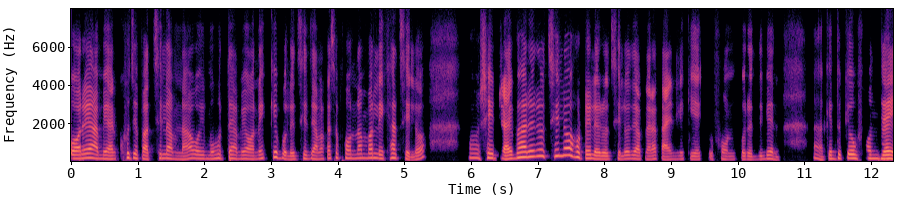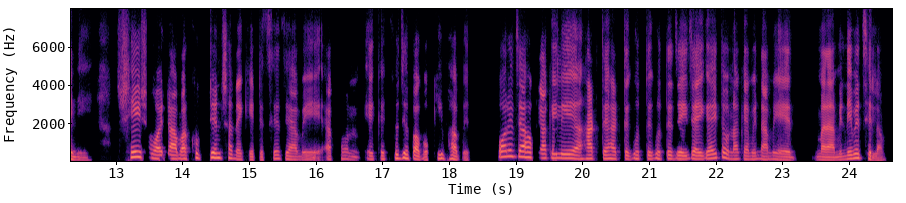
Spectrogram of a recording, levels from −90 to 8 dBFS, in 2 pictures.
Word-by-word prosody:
পরে 195 Hz, +1 st, +5 dB, 0.2 s
আমি 190 Hz, -1 st, 0 dB
আর 170 Hz, -, +1 dB
খুঁজে 230 Hz, -2 st, +1 dB
পাচ্ছিলাম 190 Hz, +3 st, +1 dB
না -, -, +1 dB, 0.2 s
ওই 195 Hz, -, -1 dB
মুহূর্তে 200 Hz, +1 st, -2 dB
আমি 180 Hz, +1 st, -3 dB
অনেককে 195 Hz, +8 st, -1 dB
বলেছি 165 Hz, -2 st, -2 dB
যে 185 Hz, -, 0 dB
আমার 180 Hz, +1 st, -6 dB
কাছে 210 Hz, +3 st, -2 dB
ফোন 210 Hz, -2 st, +1 dB
নাম্বার 220 Hz, +1 st, +1 dB
লেখা 215 Hz, +4 st, +2 dB
ছিল। 160 Hz, -7 st, -1 dB, 1.1 s
সেই 230 Hz, -1 st, +5 dB
ড্রাইভারেরও 265 Hz, -, +6 dB
ছিল, 330 Hz, +2 st, +2 dB, 0.2 s
হোটেলেরও 185 Hz, -9 st, +3 dB
ছিল 175 Hz, -, -5 dB
যে, -, -, +1 dB
"আপনারা 165 Hz, 0 st, -2 dB
কাইন্ডলি 165 Hz, +3 st, 0 dB
কেউ 160 Hz, -, -3 dB
একটু 160 Hz, -, -14 dB
ফোন 160 Hz, -2 st, -5 dB, 0.2 s
করে 160 Hz, -2 st, -2 dB
দিবেন?" 175 Hz, +1 st, -2 dB, 0.8 s
কিন্তু 185 Hz, +2 st, -1 dB
কেউ 210 Hz, -1 st, +6 dB
ফোন 200 Hz, -1 st, -1 dB
দেয়নি। 180 Hz, -9 st, +6 dB, 0.6 s
সেই 270 Hz, +2 st, +5 dB
সময়টা 195 Hz, -4 st, 0 dB
আমার 185 Hz, 0 st, +2 dB
খুব 230 Hz, -, -1 dB
টেনশনে 225 Hz, -7 st, +2 dB
কেটেছে 140 Hz, +3 st, -8 dB
যে, 170 Hz, -, -2 dB
আমি 145 Hz, -, -7 dB, 0.4 s
এখন 175 Hz, 0 st, -10 dB, 0.3 s
একে 160 Hz, +1 st, -6 dB
খুঁজে 205 Hz, +3 st, +1 dB
পাবো 145 Hz, -4 st, +2 dB
কিভাবে। 190 Hz, -1 st, -2 dB, 0.5 s
পরে 290 Hz, +2 st, +3 dB
যা 285 Hz, -, +5 dB
হোক 255 Hz, -1 st, +1 dB
লাকিলি 220 Hz, 0 st, 0 dB, 0.4 s
হাঁটতে, 190 Hz, 0 st, +1 dB
হাঁটতে 185 Hz, 0 st, -3 dB
ঘুরতে, 185 Hz, -1 st, -4 dB
ঘুরতে 180 Hz, 0 st, -3 dB
যেই 170 Hz, -1 st, +2 dB
জায়গায় 185 Hz, +4 st, +2 dB
তো -, -, +1 dB
ওনাকে 170 Hz, 0 st, -5 dB
আমি 165 Hz, 0 st, -5 dB
নামিয়ে 160 Hz, 0 st, -3 dB, 0.6 s
মানে 135 Hz, -1 st, +3 dB
আমি 135 Hz, +2 st, -5 dB
নেমেছিলাম। 190 Hz, -, 0 dB
185 Hz, 160 wpm, -23 LUFS, 170-215 Hz, 1.1 s, ড্রাইভারেরও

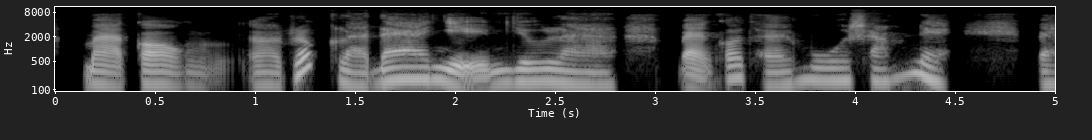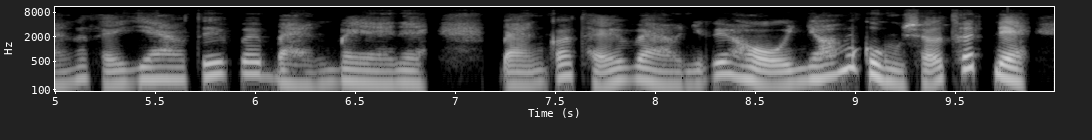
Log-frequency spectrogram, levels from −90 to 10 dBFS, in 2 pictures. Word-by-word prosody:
mà 140 Hz, -3 st, +1 dB
còn, 140 Hz, -3 st, +1 dB, 0.3 s
à, 130 Hz, 0 st, -6 dB
rất -, -, -1 dB
là 130 Hz, -3 st, -4 dB
đa 180 Hz, +4 st, +1 dB
nhiệm 150 Hz, -, 0 dB
như 155 Hz, +1 st, -3 dB
là 135 Hz, -4 st, -5 dB, 0.3 s
bạn -, -, 0 dB
có 195 Hz, +1 st, -4 dB
thể 130 Hz, +1 st, -7 dB
mua 170 Hz, +1 st, -7 dB
sắm 180 Hz, +9 st, -6 dB
nè, 190 Hz, -8 st, -1 dB, 0.5 s
bạn 140 Hz, 0 st, -7 dB
có 185 Hz, -, -7 dB
thể 140 Hz, -, -3 dB
giao 180 Hz, +4 st, -2 dB
tiếp 225 Hz, +2 st, +4 dB
với 240 Hz, -1 st, +2 dB
bạn 150 Hz, -6 st, -6 dB
bè 150 Hz, -3 st, -2 dB
nè, 150 Hz, -1 st, -3 dB, 0.4 s
bạn 135 Hz, +2 st, -1 dB
có 210 Hz, +6 st, +1 dB
thể 140 Hz, +3 st, 0 dB
vào 165 Hz, -7 st, -1 dB
những 140 Hz, +1 st, -10 dB
cái 240 Hz, -, +3 dB
hội 145 Hz, -9 st, +5 dB
nhóm 195 Hz, -, +2 dB
cùng 215 Hz, -10 st, +6 dB
sở 140 Hz, -, +5 dB
thích 330 Hz, +2 st, +6 dB
nè. 190 Hz, -7 st, +10 dB
155 Hz, 215 wpm, -25 LUFS, 140-185 Hz, 0.5 s, nè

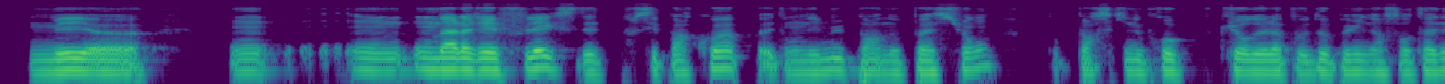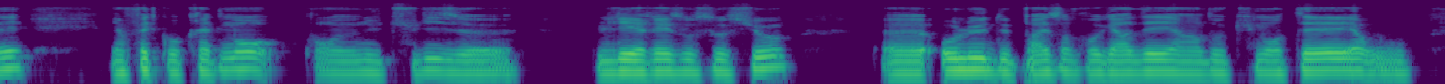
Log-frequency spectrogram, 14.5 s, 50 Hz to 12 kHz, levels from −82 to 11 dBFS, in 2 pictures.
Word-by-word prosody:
mais, 125 Hz, +3 st, +5 dB
heu, -, -, +4 dB, 0.4 s
on 125 Hz, +1 st, -4 dB, 0.4 s
on 130 Hz, -2 st, -2 dB
on 135 Hz, -1 st, 0 dB
a 135 Hz, -, +9 dB
le 135 Hz, -, +8 dB
réflexe 140 Hz, +3 st, +4 dB
d'être 115 Hz, -3 st, -3 dB
poussé -, -, -8 dB
par 115 Hz, -1 st, -5 dB
quoi? 150 Hz, +5 st, +1 dB
Bah, -, -, -4 dB
on 115 Hz, -, -4 dB
est 115 Hz, -, -1 dB
mûs 130 Hz, +1 st, -1 dB
par 125 Hz, 0 st, -2 dB
nos 110 Hz, -1 st, -3 dB
passions, 135 Hz, +8 st, -2 dB, 0.3 s
donc -, -, -24 dB
par -, -, -5 dB
ce -, -, -9 dB
qui 125 Hz, -, -6 dB
nous 120 Hz, -, -1 dB
procure 125 Hz, +2 st, -2 dB
de 120 Hz, -, +4 dB
la 120 Hz, 0 st, +3 dB
po 115 Hz, -, -4 dB
dopamine 120 Hz, -1 st, -1 dB
instantanée. 115 Hz, +6 st, -1 dB, 0.4 s
Et -, -, -3 dB
en 115 Hz, -, -1 dB
fait, 135 Hz, +5 st, 0 dB
concrètement, 130 Hz, +4 st, -1 dB
quand -, -, -10 dB
on 110 Hz, 0 st, -4 dB
utilise, 115 Hz, +2 st, -4 dB
heu, 115 Hz, 0 st, -2 dB, 0.4 s
les 120 Hz, +2 st, +5 dB
réseaux 120 Hz, 0 st, +1 dB
sociaux, 145 Hz, +7 st, -1 dB, 0.5 s
heu, 110 Hz, +1 st, +2 dB
au 130 Hz, -, +4 dB
lieu 135 Hz, 0 st, +6 dB
de, 125 Hz, -2 st, -1 dB
par 110 Hz, +2 st, -3 dB
exemple, 115 Hz, 0 st, -3 dB
regarder 115 Hz, +1 st, +2 dB
un 110 Hz, -2 st, -2 dB
documentaire 120 Hz, +3 st, +2 dB
ou 110 Hz, 0 st, -5 dB
120 Hz, 210 wpm, -25 LUFS, 115-130 Hz, 0.5 s, a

